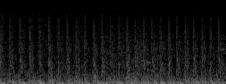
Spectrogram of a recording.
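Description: Rapid continuous automatic gunfire from floating guns in the Borderlands 3 video game, a dense loud burst of fast regular shots with no pauses and no talking.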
